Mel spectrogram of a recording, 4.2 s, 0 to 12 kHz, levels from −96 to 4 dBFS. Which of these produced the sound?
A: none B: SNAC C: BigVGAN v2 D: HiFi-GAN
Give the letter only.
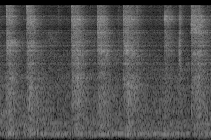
B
